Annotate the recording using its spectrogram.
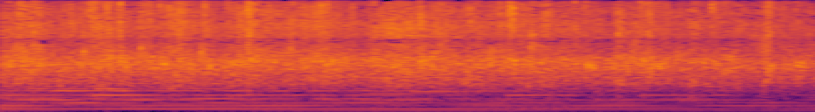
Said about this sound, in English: Come on, a simple thing, clap your hands. A deep praise, a simple thing.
